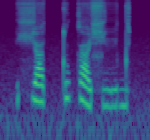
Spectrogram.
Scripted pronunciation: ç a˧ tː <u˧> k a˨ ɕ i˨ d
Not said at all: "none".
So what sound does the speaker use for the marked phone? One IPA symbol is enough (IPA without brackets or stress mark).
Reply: u˧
